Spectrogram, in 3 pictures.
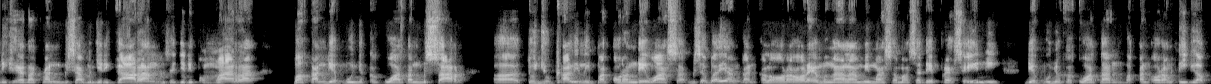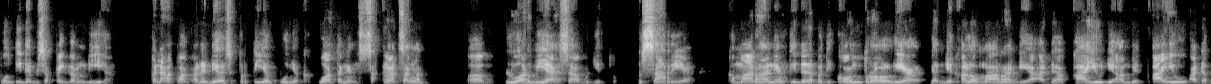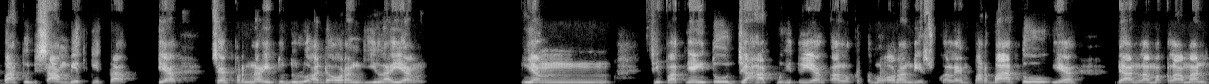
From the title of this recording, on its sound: Zoominar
